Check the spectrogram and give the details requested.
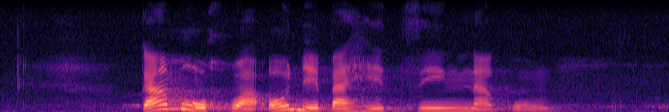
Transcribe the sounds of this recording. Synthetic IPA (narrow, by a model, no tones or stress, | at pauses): kʼamʊk͡xwaʔʊnɛpʼaɦet͡sʼiŋ̩nakʼʊːŋ̩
